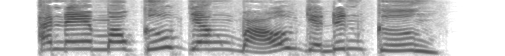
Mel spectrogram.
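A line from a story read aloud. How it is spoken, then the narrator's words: Loud shout. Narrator (Vietnamese): Thiên Tường hét lớn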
